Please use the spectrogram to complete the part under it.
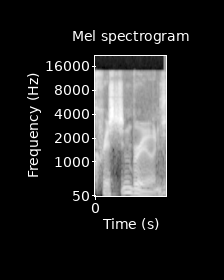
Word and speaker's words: Kristian Bruun: Kristian Bruun.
